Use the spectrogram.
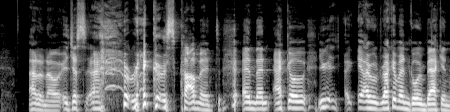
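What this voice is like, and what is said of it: Usual voice. Nothing is said of it.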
